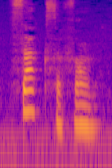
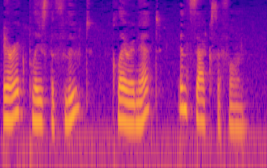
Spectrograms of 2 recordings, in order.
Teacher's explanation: there are also three syllables but the stress syllable is the first one which means we have two more syllables to make our voice fall down and actually can fall down even further the more unstressed syllables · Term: intonation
